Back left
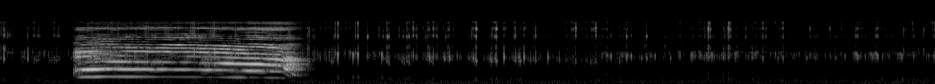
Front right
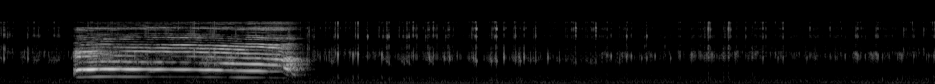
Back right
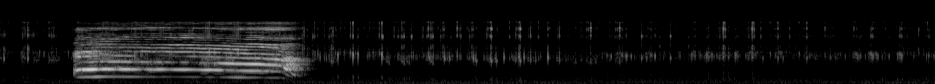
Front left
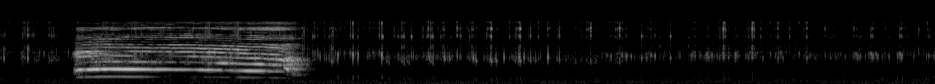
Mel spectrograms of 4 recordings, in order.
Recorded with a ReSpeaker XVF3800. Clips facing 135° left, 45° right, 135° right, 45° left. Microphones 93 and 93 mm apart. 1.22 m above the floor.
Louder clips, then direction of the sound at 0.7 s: Front right 5 dB, back right 4 dB; 125° right.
